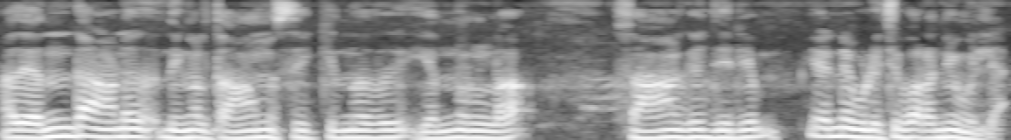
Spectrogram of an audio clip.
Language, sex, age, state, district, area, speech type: Malayalam, male, 60+, Kerala, Kollam, rural, spontaneous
